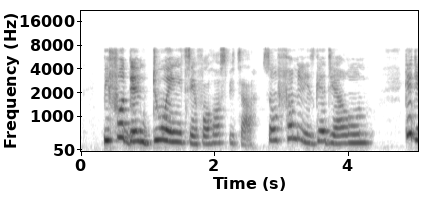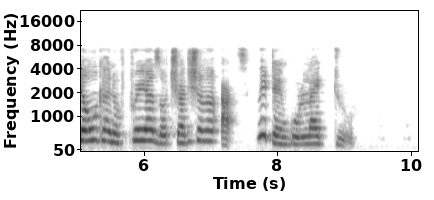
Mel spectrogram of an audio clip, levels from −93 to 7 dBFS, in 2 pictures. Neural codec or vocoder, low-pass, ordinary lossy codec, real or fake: none; 7.2 kHz; MP3, 96 kbps; real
